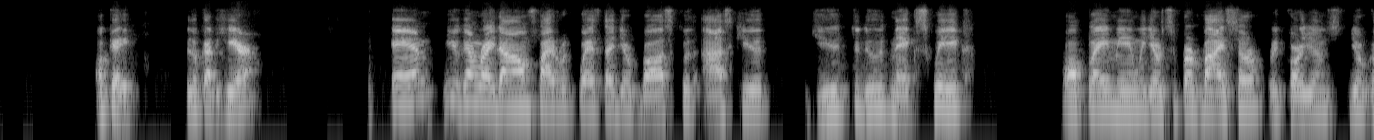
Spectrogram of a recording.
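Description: A man speaks clearly over an online call, explaining at a steady pace.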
